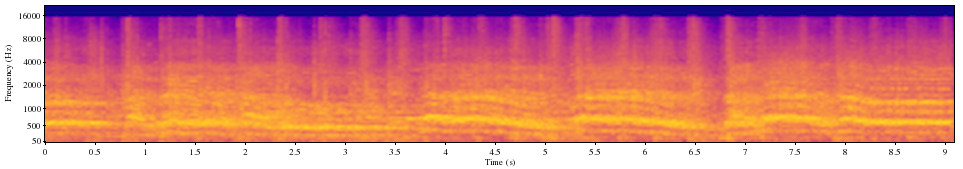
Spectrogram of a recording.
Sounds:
Choir, Male singing

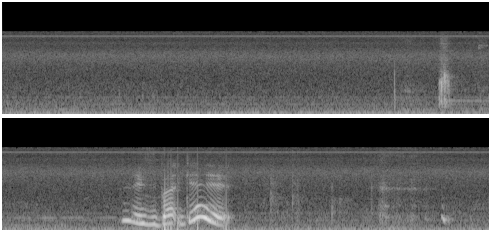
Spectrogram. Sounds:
Speech

